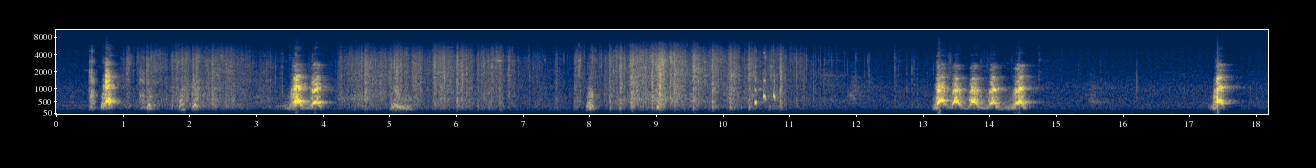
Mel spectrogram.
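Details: Labrador x Staffordshire Bull Terrier puppy playing with a trampoline: short barks and yips come in bursts, a rapid cluster of four near the end, between stretches of rustling and scuffling play noise.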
